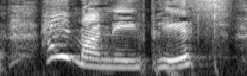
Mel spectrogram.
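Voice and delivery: ordinary talk, nothing marked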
